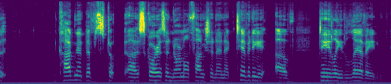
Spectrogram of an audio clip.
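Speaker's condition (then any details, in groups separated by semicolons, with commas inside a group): No condition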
